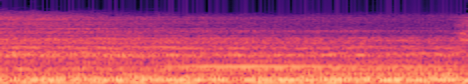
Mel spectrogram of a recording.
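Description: A steady low drone with several held tones from a TV drama soundtrack, heard through a television speaker and recorded off the set.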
